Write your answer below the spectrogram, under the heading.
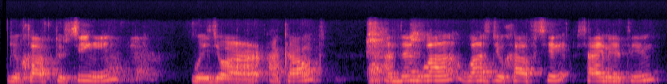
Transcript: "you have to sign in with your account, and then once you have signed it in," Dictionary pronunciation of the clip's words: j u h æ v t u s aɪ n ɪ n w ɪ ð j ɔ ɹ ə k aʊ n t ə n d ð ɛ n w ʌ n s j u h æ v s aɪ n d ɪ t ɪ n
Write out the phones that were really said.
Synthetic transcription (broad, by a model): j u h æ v t u s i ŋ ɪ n w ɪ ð j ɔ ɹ ə k aʊ n t ə n d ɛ n w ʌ n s j u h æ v s aɪ n ɪ t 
